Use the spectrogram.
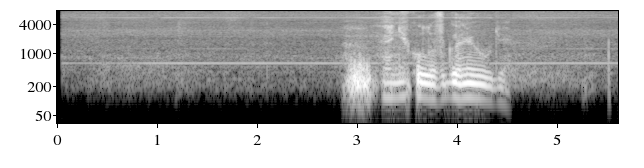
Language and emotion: Russian, neutral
